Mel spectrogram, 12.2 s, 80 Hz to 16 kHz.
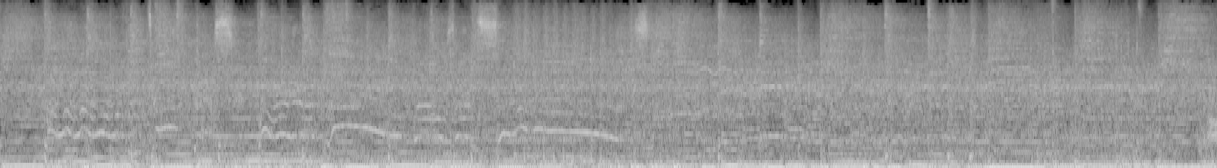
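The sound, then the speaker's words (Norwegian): A loud live concert recording from Stockholm in 2006 where the band plays a driving, steady beat and the audience sings and cheers along, their voices blending into the music throughout. “Eh, høres ut som publikum er med veldig her.”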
